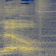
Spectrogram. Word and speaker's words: little: little punk Be careful with the pronounciation Don't pronounce it as "little"，say "lil" instead lil, right? lil’ punk lil’ punk!!! If you think punk is too hard There's a even more simple choice just call him little shit How to translate 撒嬌 This is a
